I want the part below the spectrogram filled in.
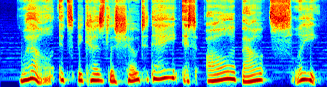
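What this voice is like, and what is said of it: Soft whisper. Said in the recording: “you might wonder why I'm whispering.”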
